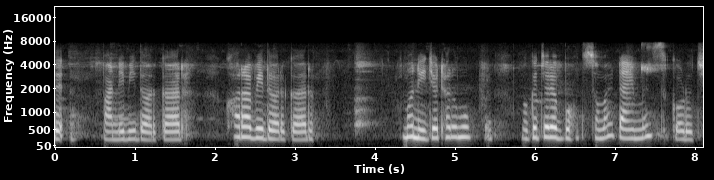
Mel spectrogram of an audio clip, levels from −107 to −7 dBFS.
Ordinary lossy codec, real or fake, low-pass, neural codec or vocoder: none; real; none; none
